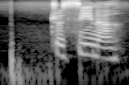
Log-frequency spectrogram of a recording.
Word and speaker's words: Dracaena: talk about how to properly care for a dressena plant first thing being proper pronunciation i actually had to google it myself i wasn't sure tristina so this is the google dictionary pronunciation playing here tracina dracena got it tropical palm-like shrub or tree with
